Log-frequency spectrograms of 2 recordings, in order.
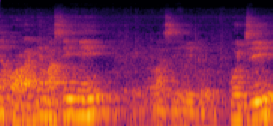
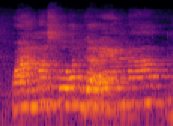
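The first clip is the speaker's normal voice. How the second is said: higher-pitched mock grumble; Ruth complaining; 7 semitones higher, 4 dB quieter, slower than usual. Preacher as Ruth moaning to God about the heat, complaining. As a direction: whinge upward at God, playfully acted. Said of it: "mungkin Ruth bisa aja komplain".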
